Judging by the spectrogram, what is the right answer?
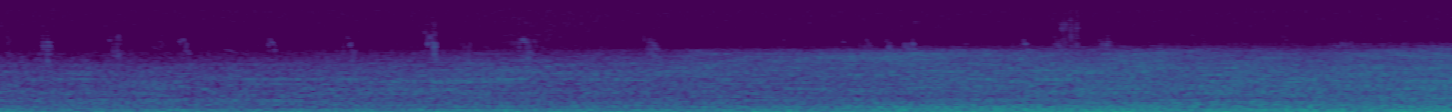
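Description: SEPECAT Jaguar's twin Rolls-Royce Turbomeca Adour turbofans on final approach with gear down: a steady low jet rumble, with a hiss building from about halfway through as the jet comes nearer.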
